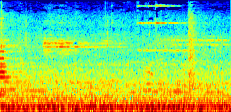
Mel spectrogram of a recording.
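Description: Outdoor city ambience: a steady low rumble of road traffic, with voices of people talking in the background and a brief high-pitched toot about half a second in.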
